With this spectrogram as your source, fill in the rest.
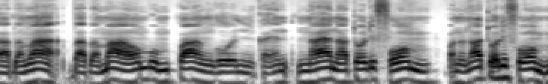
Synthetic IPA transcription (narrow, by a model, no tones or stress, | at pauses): babamababamaɔmbum̩paŋɡɔnikanajanatɔlifɔmpanɔnatɔlifɔm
